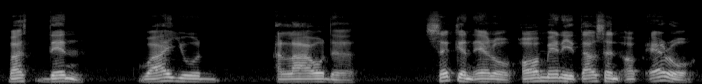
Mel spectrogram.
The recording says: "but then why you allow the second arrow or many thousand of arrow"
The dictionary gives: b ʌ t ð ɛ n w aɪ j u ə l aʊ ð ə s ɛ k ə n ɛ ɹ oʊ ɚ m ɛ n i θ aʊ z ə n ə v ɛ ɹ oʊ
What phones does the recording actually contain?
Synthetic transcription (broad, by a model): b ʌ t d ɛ n w aɪ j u ə l aʊ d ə s ɛ k ə n ɛ ɹ oʊ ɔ m ɛ n i t aʊ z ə n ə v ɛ ɹ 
